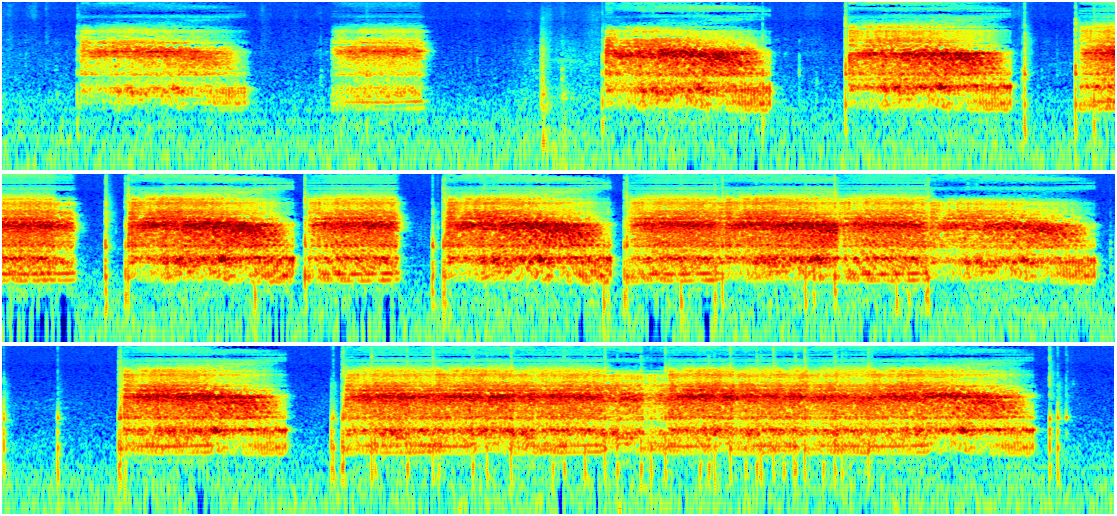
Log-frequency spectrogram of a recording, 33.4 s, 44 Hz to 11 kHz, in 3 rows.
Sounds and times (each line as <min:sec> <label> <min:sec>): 0:32.5 clicks 0:33.0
